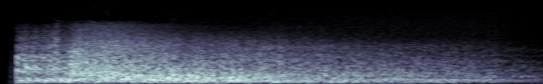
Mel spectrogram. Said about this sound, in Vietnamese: Vừa chạm tay vào quả mìn thì một tiếng nổ dữ dội vang lên.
